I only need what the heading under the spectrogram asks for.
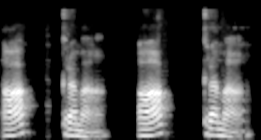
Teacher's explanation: you can hear the holding on the ik in akrama. Now, if we look at the kru in krutaye, here is one syllable, and this is just the ka consonant plus the r vowel.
